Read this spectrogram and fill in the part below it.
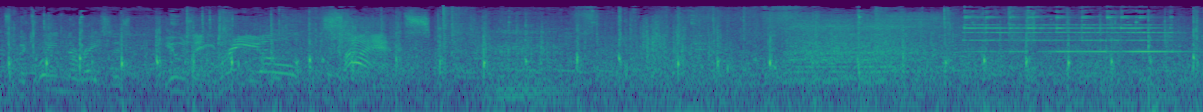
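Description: A horse's hooves clop steadily on cobblestones.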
